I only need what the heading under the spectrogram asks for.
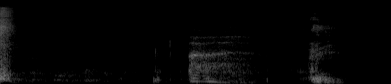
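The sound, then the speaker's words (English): Someone blows their nose into a microphone strapped to their face: two loud, harsh, breathy blasts with a short pause between them, preceded by a brief sniff. No one speaks. “You shouldn't have a microphone strapped to your face when you blow your nose.”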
